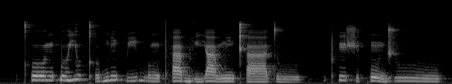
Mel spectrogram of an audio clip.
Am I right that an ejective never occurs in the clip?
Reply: no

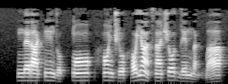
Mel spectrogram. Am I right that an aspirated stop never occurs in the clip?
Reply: yes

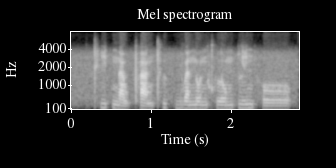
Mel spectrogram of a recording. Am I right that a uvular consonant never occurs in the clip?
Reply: yes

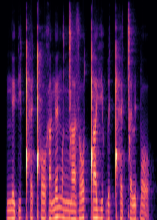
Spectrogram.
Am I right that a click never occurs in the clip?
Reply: no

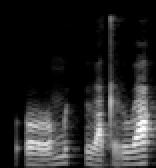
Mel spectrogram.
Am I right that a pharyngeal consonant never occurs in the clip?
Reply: yes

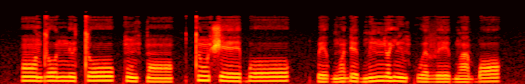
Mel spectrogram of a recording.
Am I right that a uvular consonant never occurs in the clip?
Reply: yes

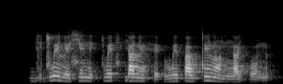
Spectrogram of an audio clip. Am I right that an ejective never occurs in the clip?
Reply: yes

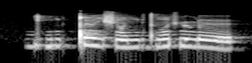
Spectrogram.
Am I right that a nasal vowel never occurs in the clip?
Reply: no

